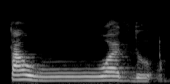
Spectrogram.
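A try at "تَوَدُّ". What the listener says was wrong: Jangan dipanjangin. Coba sekali lagi.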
